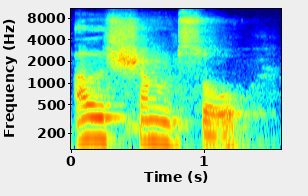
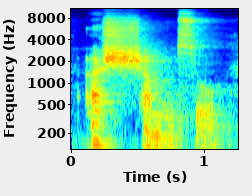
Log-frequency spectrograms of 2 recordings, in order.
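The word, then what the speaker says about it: الشمس: And if you join it, it is al-shamsu, but that's not right. And let's see why we said that. We have to now watch about our tongue, what our tongue is doing. Basically, it is written as ash-shamsu.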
